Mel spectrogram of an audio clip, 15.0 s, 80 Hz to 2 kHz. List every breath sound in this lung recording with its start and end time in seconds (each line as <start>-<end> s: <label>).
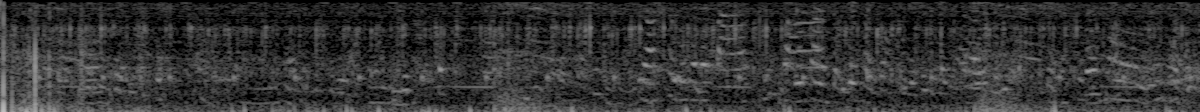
6.08-7.42 s: inhalation
6.08-7.42 s: crackles
12.16-13.18 s: inhalation
12.16-13.18 s: crackles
